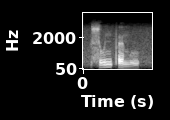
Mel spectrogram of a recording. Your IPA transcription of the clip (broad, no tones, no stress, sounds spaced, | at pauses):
s u ɲ pʼ œ m u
